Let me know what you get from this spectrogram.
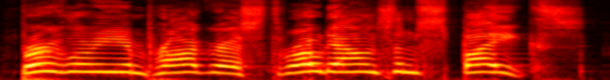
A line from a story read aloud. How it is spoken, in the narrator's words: I yelled on the mic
